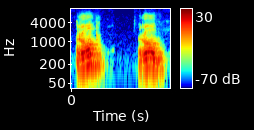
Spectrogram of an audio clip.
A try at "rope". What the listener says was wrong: Don't roll the R. You're rolling the R. You're going rope. just rope. Rope.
